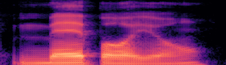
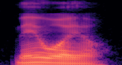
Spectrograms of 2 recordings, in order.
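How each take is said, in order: First: A b sound comes before the final syllables. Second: A w sound comes before the final syllables. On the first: The speaker calls it wrong. "but we don't say meboyo" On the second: The speaker calls it right. "Bucket transforms into an ooh"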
